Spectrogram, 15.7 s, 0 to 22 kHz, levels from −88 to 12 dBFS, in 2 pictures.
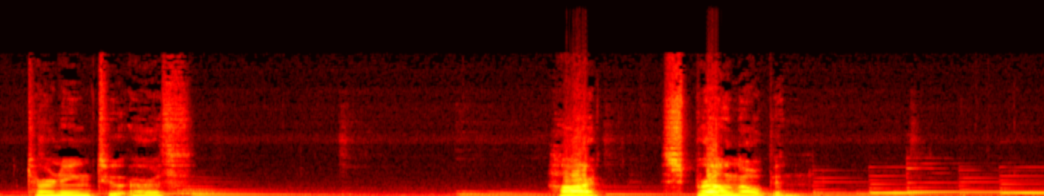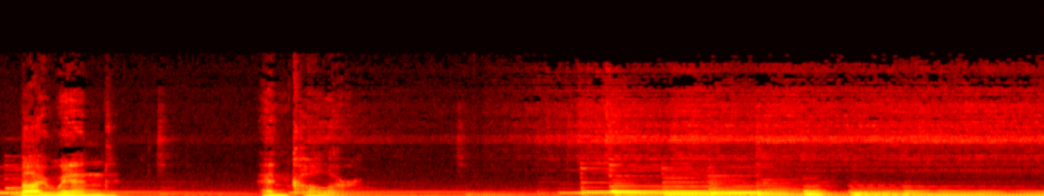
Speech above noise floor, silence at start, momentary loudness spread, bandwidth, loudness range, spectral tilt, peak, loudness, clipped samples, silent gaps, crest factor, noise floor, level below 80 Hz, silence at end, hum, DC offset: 32 dB; 0.2 s; 26 LU; 16 kHz; 11 LU; -6.5 dB/octave; 0 dBFS; -16 LUFS; 0.1%; none; 18 dB; -46 dBFS; -50 dBFS; 0 s; none; under 0.1%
